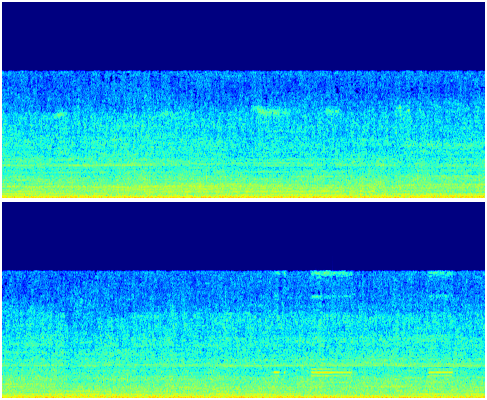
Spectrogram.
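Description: A motorcycle engine roars steadily at high speed.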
